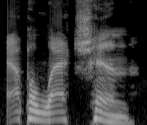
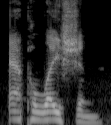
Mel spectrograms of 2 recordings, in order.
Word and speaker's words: Appalachian: believe that's right but if you say it as mountains Appalachian it is not appellation oh my gosh it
